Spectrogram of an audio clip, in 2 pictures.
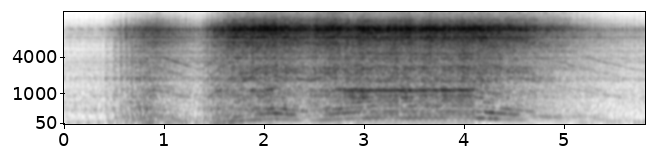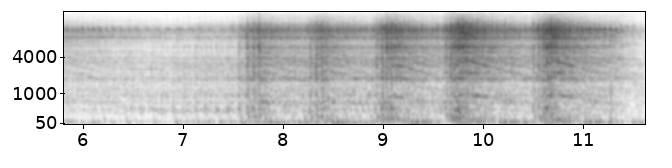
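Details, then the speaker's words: Old Pulsar after rocker washer repair: even idle blips to a clean rev and settles to smooth tick-over, no rattle; tappet adjustment planned after 200-300 km for even quieter running. "Viewers আশা করি বুঝতে পারছেন সাউন্ডটা একদম perfect sound."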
